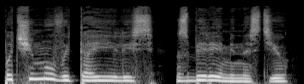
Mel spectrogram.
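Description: A man voicing a serious, caring middle-aged housekeeper in a hushed, raised voice, audiobook style. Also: high voice, expressive, unhurried, no room sound, studio quality, pitched above the performer's own voice. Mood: grave.

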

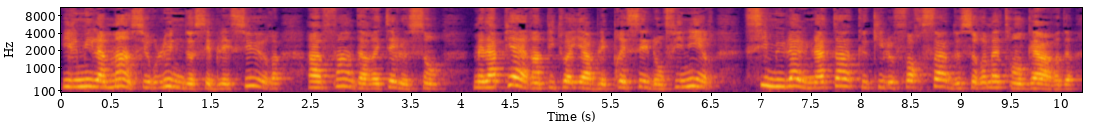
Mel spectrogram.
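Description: A woman narrating a classic novel as an audiobook, in a measured, expressive reading. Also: on the high side. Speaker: audiobook reader. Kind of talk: scripted narration.

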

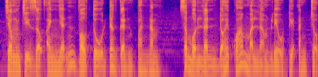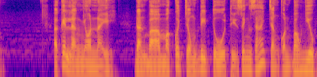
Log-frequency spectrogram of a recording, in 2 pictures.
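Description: A man telling a scripted horror story in a steady, dramatic way. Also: low-pitched.

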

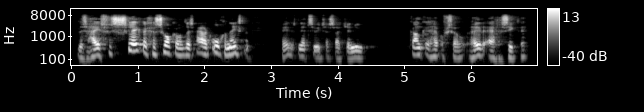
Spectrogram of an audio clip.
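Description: A man retelling a Bible story in an animated way, often checking in with his listeners. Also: mid-range voice, a little fast, creaky, breathy edge.

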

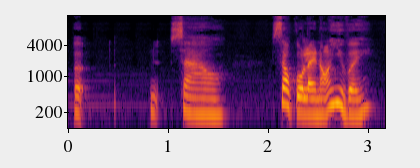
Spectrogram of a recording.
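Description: A woman's voice: medium pitch, moderate pace, faint music behind, lightly acted. A woman voicing a poor, desperate older father who pleads hesitantly. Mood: distressed.

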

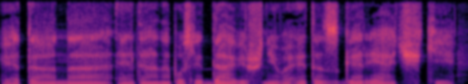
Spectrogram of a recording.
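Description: A man's voice: a little high, warm tone, dry recording, clean studio sound, pitched above the performer's own voice. A man reading an audiobook, voicing an imperious, hot-tempered older noblewoman who scolds and snaps. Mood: agitated scolding. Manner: scolding, quick to anger.

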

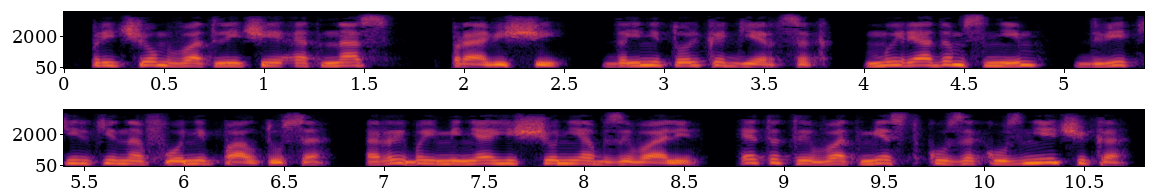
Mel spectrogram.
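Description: A man narrates an audiobook in a steady, measured way, his voice sitting a little high for a man. The recording is dry and close, with a slightly dull top end. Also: no room sound. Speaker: audiobook reader.

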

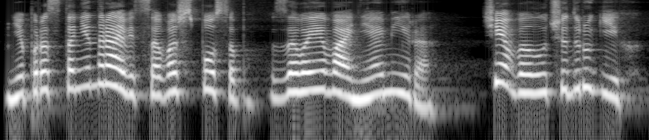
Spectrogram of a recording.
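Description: A woman's voice: high-pitched, normal speed, a bit bright. A woman voicing a jealous, stubborn young man in an audiobook, speaking in an irritable, defiant way. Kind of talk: audiobook dialogue.

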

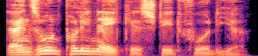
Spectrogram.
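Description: A man voicing a gentle young woman, a loyal daughter, speaking mildly in a spoken myth retelling. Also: lowish voice, sing-song, moderate pace, dry recording, clean studio sound. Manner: mild, soothing.

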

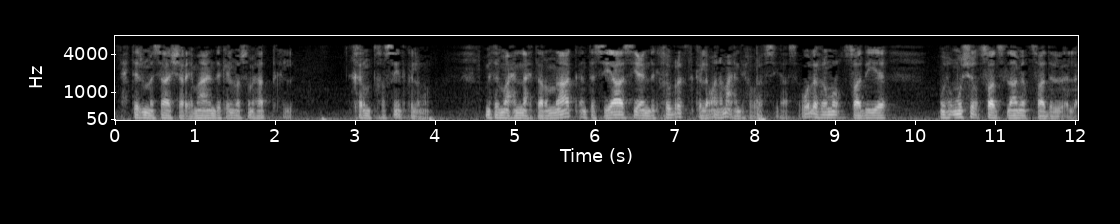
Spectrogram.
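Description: A man's voice: low-pitched, gravelly, husky. A man giving a religious lecture as a preacher, emphatic and often asking his listeners rhetorical questions. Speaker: Islamic preacher. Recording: dull lo-fi recording.

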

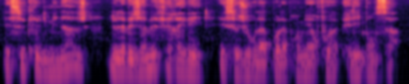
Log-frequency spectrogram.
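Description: A man narrating an audiobook in a measured, even storytelling manner. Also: medium pitch, breathy edge. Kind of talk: scripted narration.

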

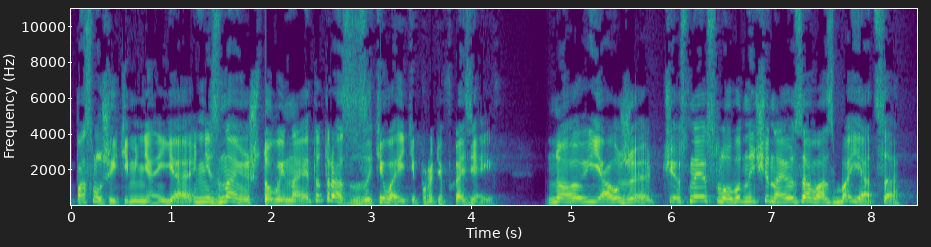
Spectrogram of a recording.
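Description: Brief: man doing timid anxious old man, high, pleading. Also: very animated, normal speed, creaky, sharp tone, exaggerated voice. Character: frightened, fussy little old man.

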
